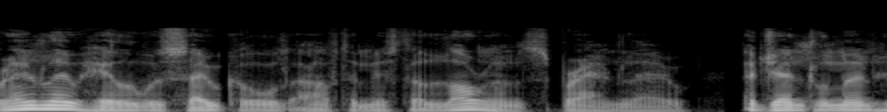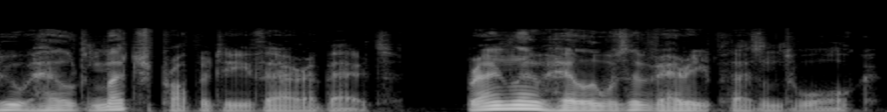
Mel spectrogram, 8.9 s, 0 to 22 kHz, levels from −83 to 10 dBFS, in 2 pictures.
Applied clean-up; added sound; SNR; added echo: none; none; none; none.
